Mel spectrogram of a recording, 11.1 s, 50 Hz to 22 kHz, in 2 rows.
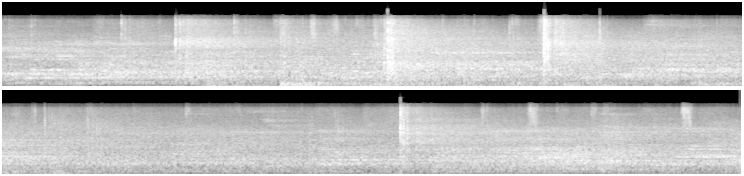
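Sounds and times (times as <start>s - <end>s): murmur of large hall: 0.0s - 11.0s
racket striking shuttlecock: 1.3s - 4.6s.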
